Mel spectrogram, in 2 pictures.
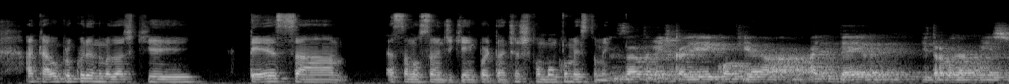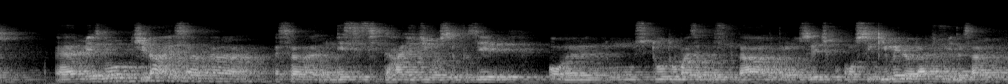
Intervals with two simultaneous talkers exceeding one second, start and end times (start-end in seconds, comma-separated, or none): none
